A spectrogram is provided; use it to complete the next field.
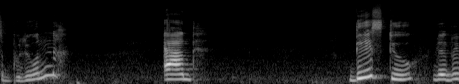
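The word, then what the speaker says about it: brune: pronounced all four as burun but that's not the scene like only this and this since there is an e at the end to be pronounced as broon and these two will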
